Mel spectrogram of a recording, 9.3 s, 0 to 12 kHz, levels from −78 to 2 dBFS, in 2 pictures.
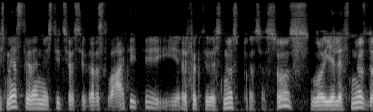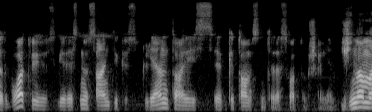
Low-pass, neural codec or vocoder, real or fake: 10.8 kHz; none; real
